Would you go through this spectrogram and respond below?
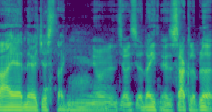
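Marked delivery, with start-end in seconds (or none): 1.0-3.2 low, soft mumble under the breath. Retelling what old ladies in France say as he passes: imitating mumbling under breath. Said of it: "they're mumbling, mumbling under their breath".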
